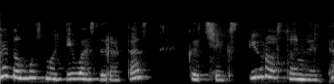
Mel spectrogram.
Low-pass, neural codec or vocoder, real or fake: 7.2 kHz; codec, 16 kHz, 4 kbps, X-Codec, HuBERT features, trained on balanced general audio; fake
